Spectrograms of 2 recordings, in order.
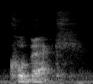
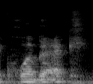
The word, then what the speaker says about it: Quebec: Quebec, a lot of people say Quebec rather than Quebec. right? The more Yeah. k sound. We stress more of a QU sound in English parts of Canada.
